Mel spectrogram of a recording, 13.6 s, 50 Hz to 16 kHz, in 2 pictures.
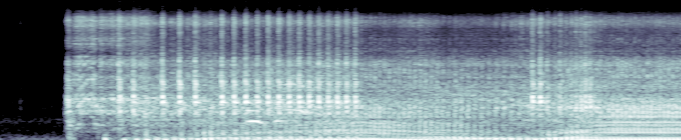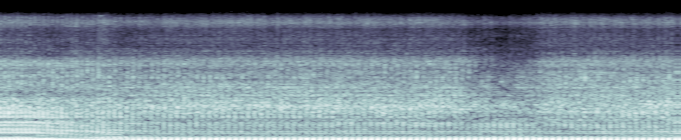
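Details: Chinese 10 hp single-cylinder diesel, first start in cold weather on a semi-truck battery after priming the fuel: brief cranking, then a steady, even thumping idle about four beats a second, somewhat smoky; it starts and runs fine.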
